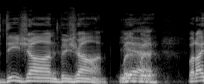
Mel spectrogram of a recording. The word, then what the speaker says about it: Bijan: How you pronounce my name is Bjon for everybody that's that's out there. Um I know a lot of people say Bjon, but it's Bjon.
